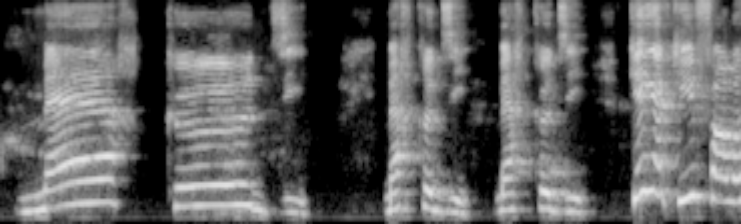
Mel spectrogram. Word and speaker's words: mercredi: Temos dois sons de R e provavelmente o que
